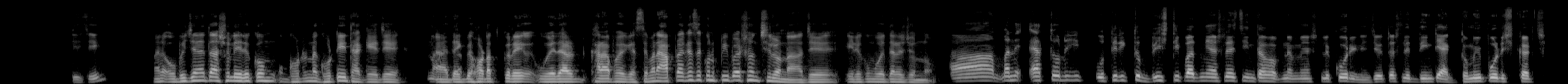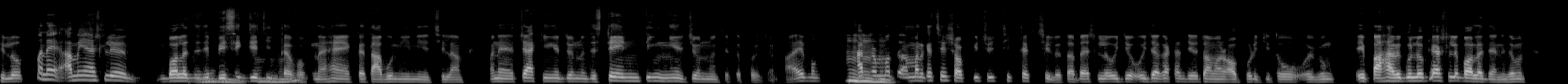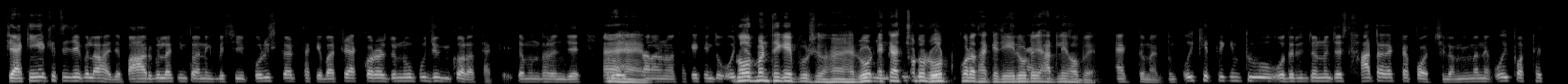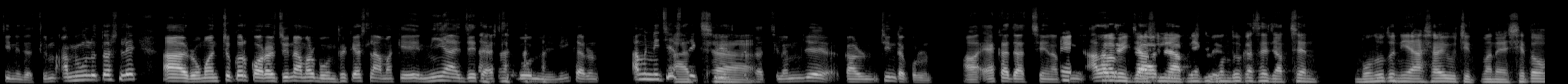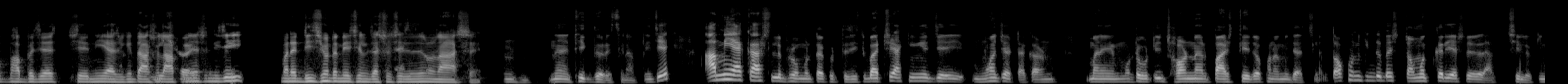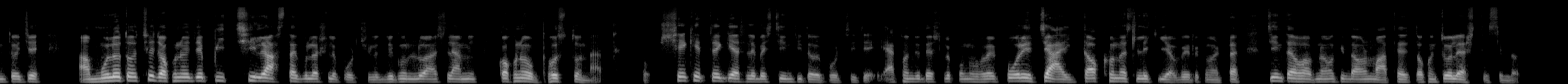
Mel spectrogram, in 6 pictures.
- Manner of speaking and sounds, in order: in English: "প্রিপারেশন"; in English: "স্ট্যান্টিং"; in English: "রোপ"; laugh; in English: "এক্সপেরিয়েন্স"; in English: "ফিলিংস"; tapping
- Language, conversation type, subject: Bengali, podcast, তোমার জীবনের সবচেয়ে স্মরণীয় সাহসিক অভিযানের গল্প কী?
